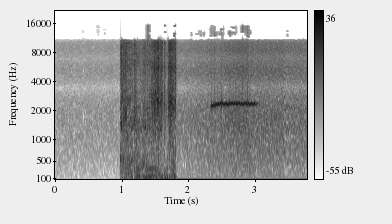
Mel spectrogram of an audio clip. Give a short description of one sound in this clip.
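Football players collide in a thudding tackle.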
